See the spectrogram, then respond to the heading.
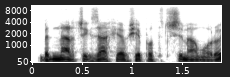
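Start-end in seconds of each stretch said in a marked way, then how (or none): none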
